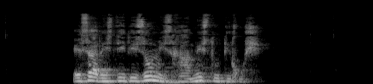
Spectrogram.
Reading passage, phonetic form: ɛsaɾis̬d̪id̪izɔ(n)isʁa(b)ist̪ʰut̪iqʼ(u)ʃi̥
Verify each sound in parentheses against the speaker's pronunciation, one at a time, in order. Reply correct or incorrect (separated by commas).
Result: incorrect, incorrect, correct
